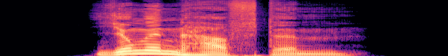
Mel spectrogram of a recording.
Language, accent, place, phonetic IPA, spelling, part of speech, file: German, Germany, Berlin, [ˈjʊŋənhaftəm], jungenhaftem, adjective, De-jungenhaftem.ogg
- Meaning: strong dative masculine/neuter singular of jungenhaft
